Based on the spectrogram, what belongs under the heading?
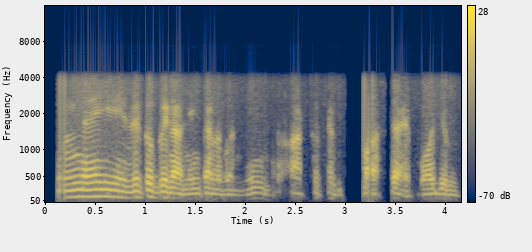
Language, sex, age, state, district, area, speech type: Punjabi, male, 45-60, Punjab, Gurdaspur, urban, conversation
